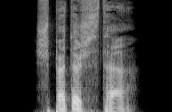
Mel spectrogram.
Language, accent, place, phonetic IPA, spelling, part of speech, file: German, Germany, Berlin, [ˈʃpœtɪʃstɐ], spöttischster, adjective, De-spöttischster.ogg
- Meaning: inflection of spöttisch: 1. strong/mixed nominative masculine singular superlative degree 2. strong genitive/dative feminine singular superlative degree 3. strong genitive plural superlative degree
